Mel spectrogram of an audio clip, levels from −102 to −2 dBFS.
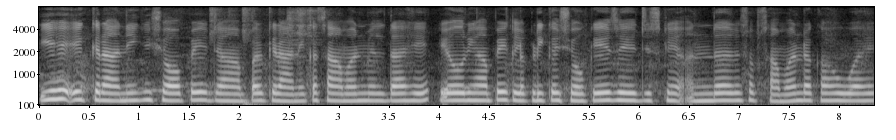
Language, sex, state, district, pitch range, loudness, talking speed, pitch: Hindi, female, Bihar, Gaya, 215-230 Hz, -28 LUFS, 195 wpm, 220 Hz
